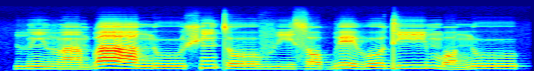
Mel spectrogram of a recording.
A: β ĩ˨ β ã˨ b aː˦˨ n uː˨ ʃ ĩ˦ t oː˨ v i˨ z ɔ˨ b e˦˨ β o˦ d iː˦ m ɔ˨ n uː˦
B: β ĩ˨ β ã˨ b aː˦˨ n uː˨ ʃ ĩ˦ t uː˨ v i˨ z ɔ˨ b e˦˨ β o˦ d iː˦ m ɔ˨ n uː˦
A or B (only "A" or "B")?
A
